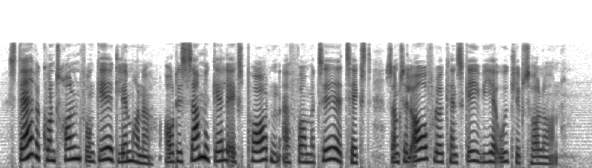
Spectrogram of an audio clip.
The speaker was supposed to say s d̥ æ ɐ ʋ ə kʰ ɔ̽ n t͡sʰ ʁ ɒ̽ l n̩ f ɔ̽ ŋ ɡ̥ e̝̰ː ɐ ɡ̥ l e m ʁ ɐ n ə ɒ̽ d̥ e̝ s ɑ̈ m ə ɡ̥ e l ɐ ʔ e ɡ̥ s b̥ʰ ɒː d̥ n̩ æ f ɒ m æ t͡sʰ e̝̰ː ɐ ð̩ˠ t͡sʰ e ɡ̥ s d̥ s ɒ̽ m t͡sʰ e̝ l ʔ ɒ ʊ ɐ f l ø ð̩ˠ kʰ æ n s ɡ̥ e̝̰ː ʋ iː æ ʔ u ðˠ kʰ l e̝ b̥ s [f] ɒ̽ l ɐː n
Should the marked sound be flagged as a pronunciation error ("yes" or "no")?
yes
